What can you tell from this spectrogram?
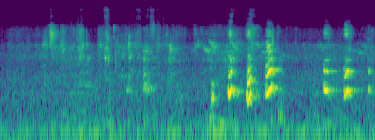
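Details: Newborn Rottweiler puppies playing: faint background rustling at first, then a run of short, high, squeaky yelps about every fifth of a second near the end, with a brief pause before a final pair.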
